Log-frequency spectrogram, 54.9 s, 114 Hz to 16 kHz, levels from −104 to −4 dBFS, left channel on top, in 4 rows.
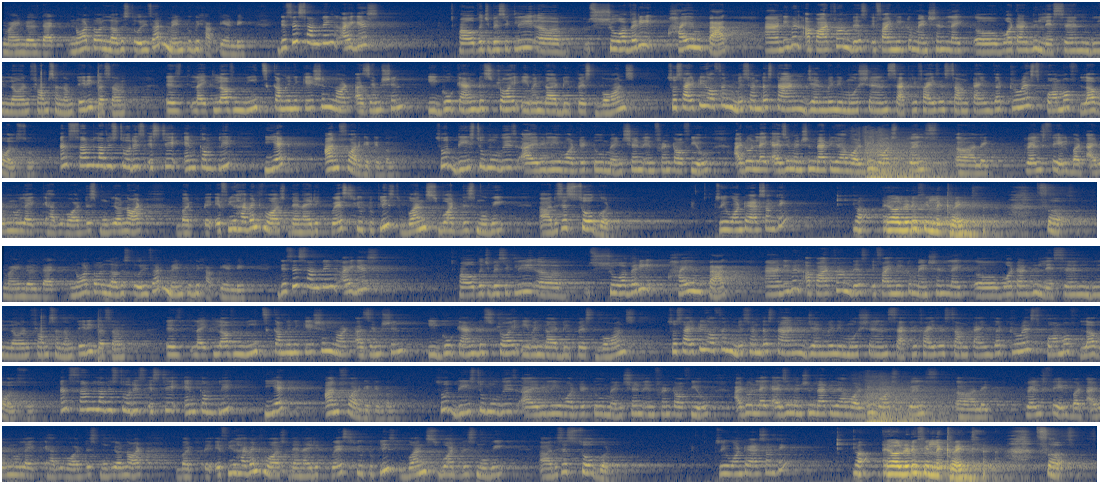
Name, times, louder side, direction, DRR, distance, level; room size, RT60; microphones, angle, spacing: voice 1, 0.0-3.1 3.4-4.7 5.7-9.2 9.5-15.3 15.8-21.6 22.0-27.9 28.2-30.4 30.7-31.1 31.5-32.4 32.9-39.8 40.2-43.0 43.3-47.5 47.9-48.8 50.1-51.0, left 3 dB, 30° left, 14 dB, 0.5 m, -36 dB
sound 1, 38.0-39.6, equal, 70° left, 2.6 m, -35 dB
voice 2, 51.8-53.5 53.8-54.5, right 3 dB, 35° right, 11 dB, 1.0 m, -27 dB
29.0 x 20.0 x 8.2 m, 2.4 s
head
